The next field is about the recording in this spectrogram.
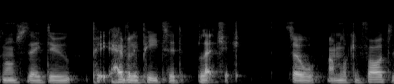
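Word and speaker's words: Ledaig: from the electric well the brand name is is electric l-e-d-a-i-g but kel woman gaelic yeah spell things out they won't pronounce them in a different way um the distillery is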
